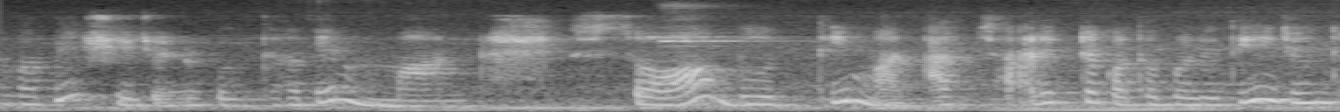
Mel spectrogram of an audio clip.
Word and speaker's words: স বুদ্ধিমান: সাথে জুড়ে উচ্চারিত হবে সেজন্য বলতে হবে মান স বুদ্ধিমান আচ্ছা আরেকটা কথা বলে দিই সেরয়ের উচ্চারণটা সারেগামা পায়ে যে আমরা সাটা বলি ঠিক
